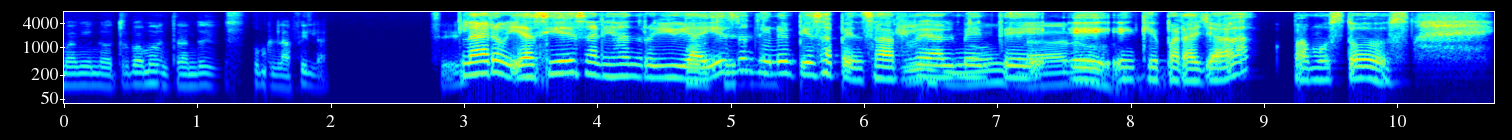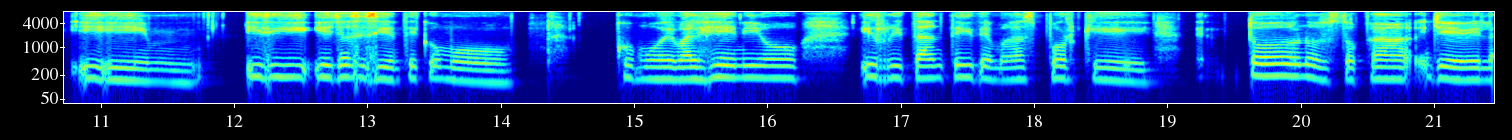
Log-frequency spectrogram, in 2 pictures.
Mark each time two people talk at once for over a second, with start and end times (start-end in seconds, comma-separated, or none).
6.3-7.9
